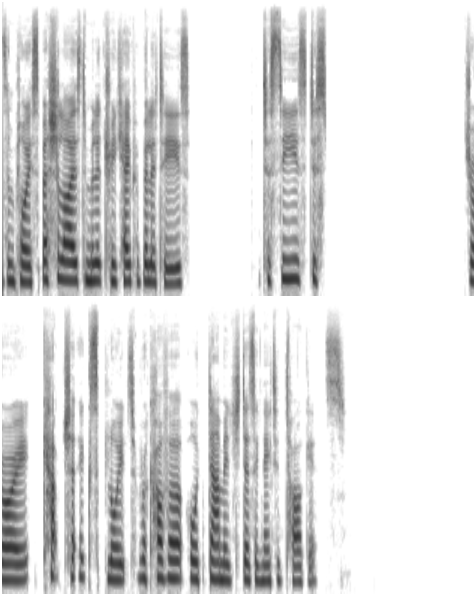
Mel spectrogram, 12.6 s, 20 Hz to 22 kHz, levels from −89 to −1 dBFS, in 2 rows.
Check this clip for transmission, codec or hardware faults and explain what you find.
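Two rebuffering stalls interrupt this speech clip.

The first runs from 2.48 to 3.32 s, after "employ specialized military capabilities" and before "to seize". Playback drained its downloaded audio and waited about 0.84 s in silence. Speech then resumed exactly where it stopped.

The second runs from 4.31 to 6.16 s, after "military capabilities to seize". It adds about 1.85 s of silence. Nothing is lost. The delivery is simply delayed.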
